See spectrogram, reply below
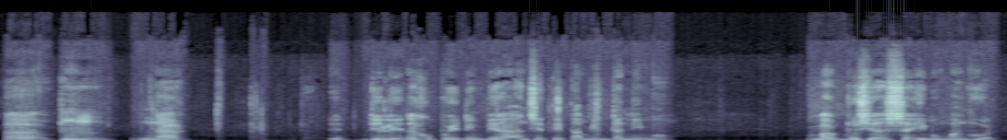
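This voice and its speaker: A man acting a calm, understanding middle-aged father in a radio drama. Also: on the high side, measured pace, long pauses, a little hiss or hum. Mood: patient, earnest.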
